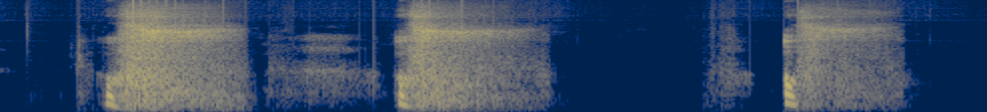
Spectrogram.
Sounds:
Sigh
